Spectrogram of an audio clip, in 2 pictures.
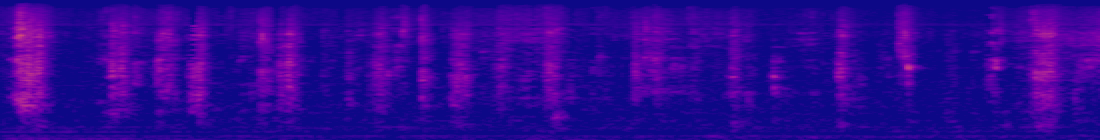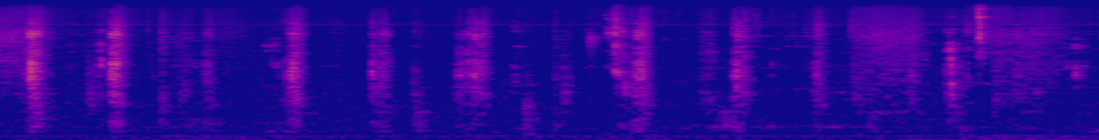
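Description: Close-up eating sounds: soft, irregular wet clicks and smacks of a mouth chewing dak-galbi fried rice, a few a second.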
